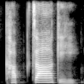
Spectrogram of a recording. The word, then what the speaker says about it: 갑자기: In the last group of words, 지읒 changes its sound to 쌍지읒. 옷장, which means closet, is pronounced as 옷장. 잡지, which means magazine, is pronounced as 잡지. 갑자기, which means suddenly, is pronounced as 갑자기.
